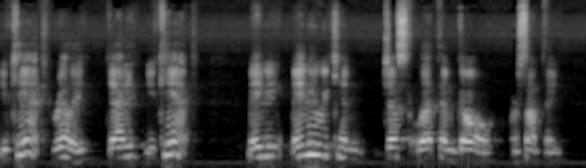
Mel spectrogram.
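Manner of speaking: ordinary delivery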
